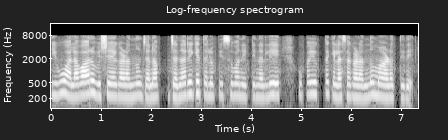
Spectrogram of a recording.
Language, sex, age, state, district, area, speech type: Kannada, female, 18-30, Karnataka, Tumkur, urban, spontaneous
